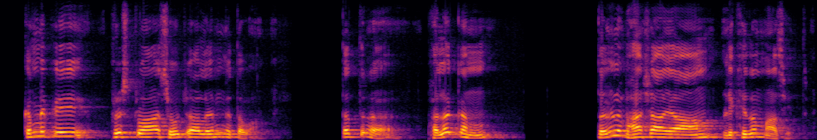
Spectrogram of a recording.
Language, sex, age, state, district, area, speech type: Sanskrit, male, 60+, Karnataka, Dakshina Kannada, urban, spontaneous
